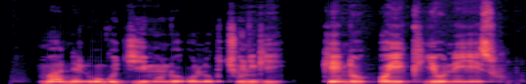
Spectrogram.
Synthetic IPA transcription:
manːɛlwoŋɡod͡ʒimɔndo̰ʔolokt͡ʃuɲɡɪ | kʰendoːɪkjonɛjesu̥

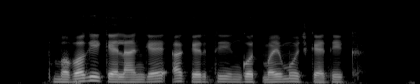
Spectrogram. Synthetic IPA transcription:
mɐpɐɡikelaːnɡeʔɐkiɾt̪iŋɡot̪mɐjmut͡ʃket̪ik

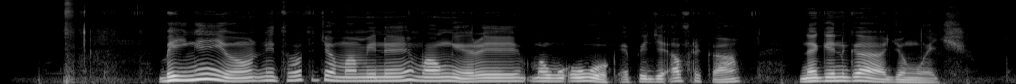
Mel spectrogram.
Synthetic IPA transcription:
bejŋejonɪt̪ot̪d͡ʒɔmamɪnemaɔŋeɾemaowokepɪɲd͡ʒeʔafɾɪka | nɛɡɪnɡad͡ʒoŋwḛt͡ʃ

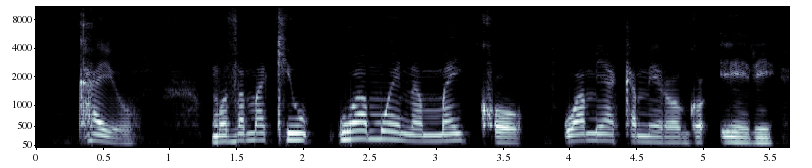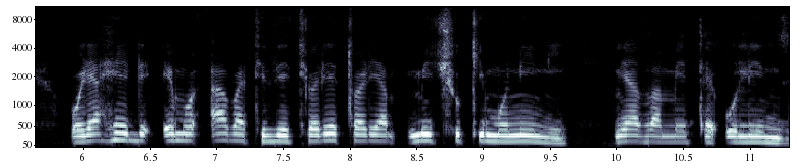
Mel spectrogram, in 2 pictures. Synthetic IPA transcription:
kʰajɔ | muðamakʰi | wamwɛnamaikʰɔ | wamiakamiɾɔɡɔɛɾiuliaɦɛdɛɛmwɛʔaβatiðɛtiɔɾɛtwaɾiamit͡ʃukimɔnini | niaðamɛtɛʔulinzi

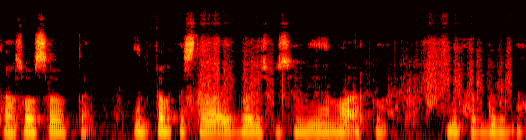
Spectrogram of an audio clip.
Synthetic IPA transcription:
t̪ʰaːsɔːsɐβɐbt̪ʰɐ̰ | ʔɪnfɐlkʰɐst̪ʰɐɛjbɔːlɪskʰʊsɐːmɛjaːnlɔ̰ːʔɐ̰rkʰɔmɪd̪ħad̪ɡʊðʊbɐ

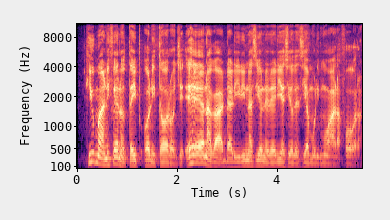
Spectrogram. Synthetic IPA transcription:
hjumanifɛnɔtaipɔnitɔɾɔd͡ʑɛʔehɛjanaɣadaɾiɾinasjɔnɛɾɛɾiasjɔðɛsjamoɾimoaɾa̰fɔɾa̰

